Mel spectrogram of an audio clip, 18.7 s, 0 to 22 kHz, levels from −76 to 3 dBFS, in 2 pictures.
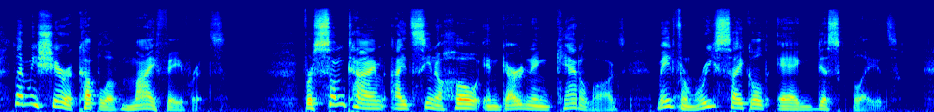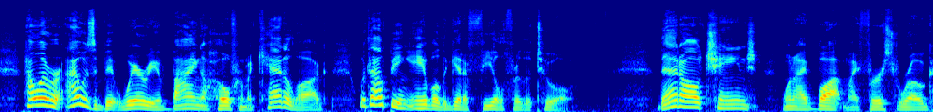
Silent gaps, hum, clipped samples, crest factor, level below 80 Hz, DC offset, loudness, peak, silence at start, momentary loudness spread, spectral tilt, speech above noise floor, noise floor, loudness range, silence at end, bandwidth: none; none; under 0.1%; 18 dB; -60 dBFS; under 0.1%; -28 LUFS; -10 dBFS; 0 s; 14 LU; -4 dB/octave; 34 dB; -62 dBFS; 4 LU; 0 s; 16 kHz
